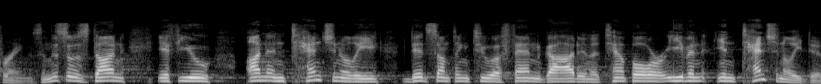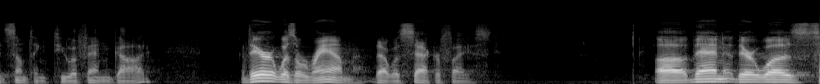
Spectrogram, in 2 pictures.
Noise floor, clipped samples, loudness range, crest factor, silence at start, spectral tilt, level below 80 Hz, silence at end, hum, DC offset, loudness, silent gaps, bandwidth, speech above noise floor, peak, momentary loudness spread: -67 dBFS; under 0.1%; 8 LU; 18 dB; 0 s; -7 dB/octave; -52 dBFS; 0 s; none; under 0.1%; -18 LUFS; none; 8.6 kHz; 49 dB; 0 dBFS; 17 LU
